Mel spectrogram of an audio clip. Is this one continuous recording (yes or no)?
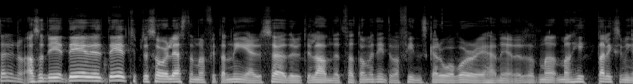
yes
